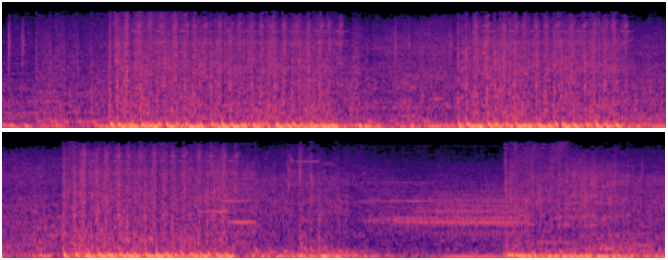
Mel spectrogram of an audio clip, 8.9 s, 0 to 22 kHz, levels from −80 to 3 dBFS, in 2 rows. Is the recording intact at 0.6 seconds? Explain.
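Yes, the audio is intact at 0.6 seconds, with no dropout, click, distortion or other fault to be heard at that point.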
